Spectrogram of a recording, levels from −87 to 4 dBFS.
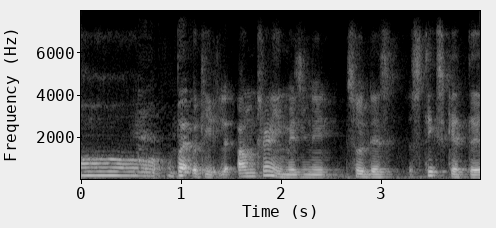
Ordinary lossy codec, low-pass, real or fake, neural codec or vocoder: Opus, 16 kbps; 7.2 kHz; real; none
